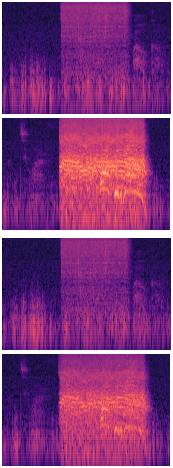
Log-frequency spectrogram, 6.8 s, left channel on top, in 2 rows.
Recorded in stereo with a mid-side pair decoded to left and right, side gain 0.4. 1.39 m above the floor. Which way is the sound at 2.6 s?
45° left.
